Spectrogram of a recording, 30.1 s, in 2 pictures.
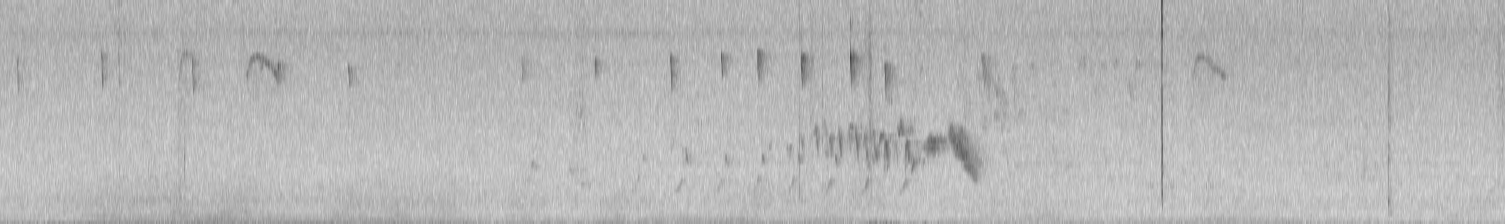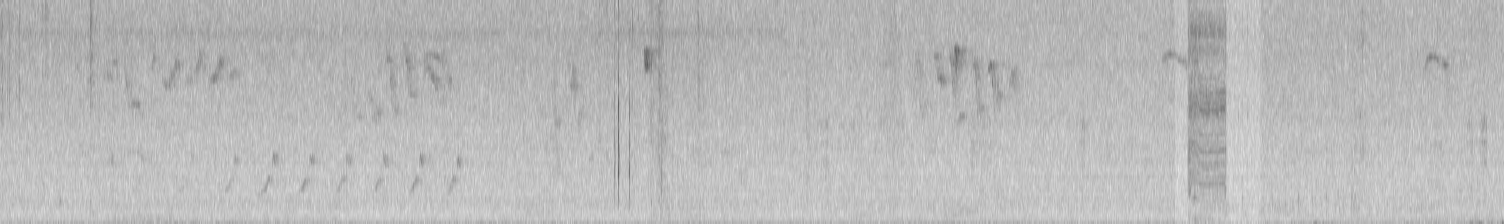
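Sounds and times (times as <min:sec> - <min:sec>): low steady hum: 0:00.0 - 0:30.0
sharp click: 0:26.9 - 0:27.4.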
